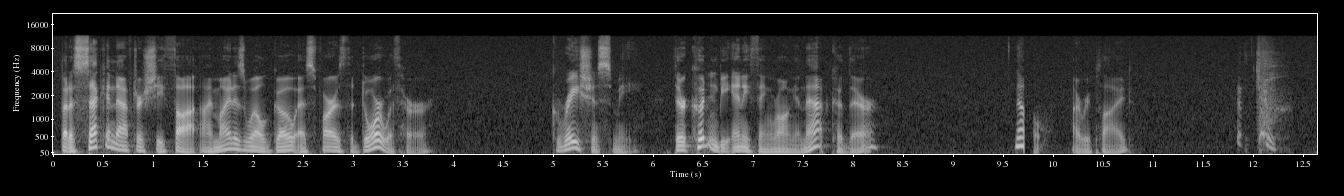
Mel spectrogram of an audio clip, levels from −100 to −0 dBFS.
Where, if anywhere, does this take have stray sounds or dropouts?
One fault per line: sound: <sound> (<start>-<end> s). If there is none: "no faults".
sound: dropout (9.7-9.8 s)
sound: sneeze (11.8-12.4 s)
